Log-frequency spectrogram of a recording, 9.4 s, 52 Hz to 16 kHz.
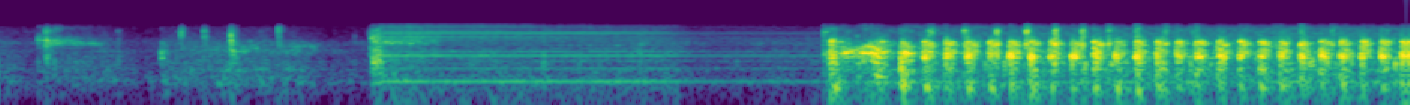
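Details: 1992 Jeep Cherokee with a petrol 6-cylinder, first start of the day, outside about 24-26 °C: steady starter churning at about 3.5 beats per second, cranking on without the engine ever catching; hard starting.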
